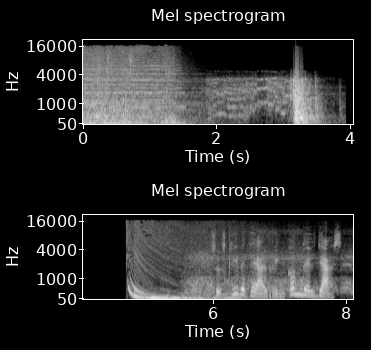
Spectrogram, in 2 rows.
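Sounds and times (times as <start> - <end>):
music: 0.0 - 1.8, 4.7 - 8.0
door shutting with a solid thunk: 2.1 - 3.8
speech: 6.0 - 8.0.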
